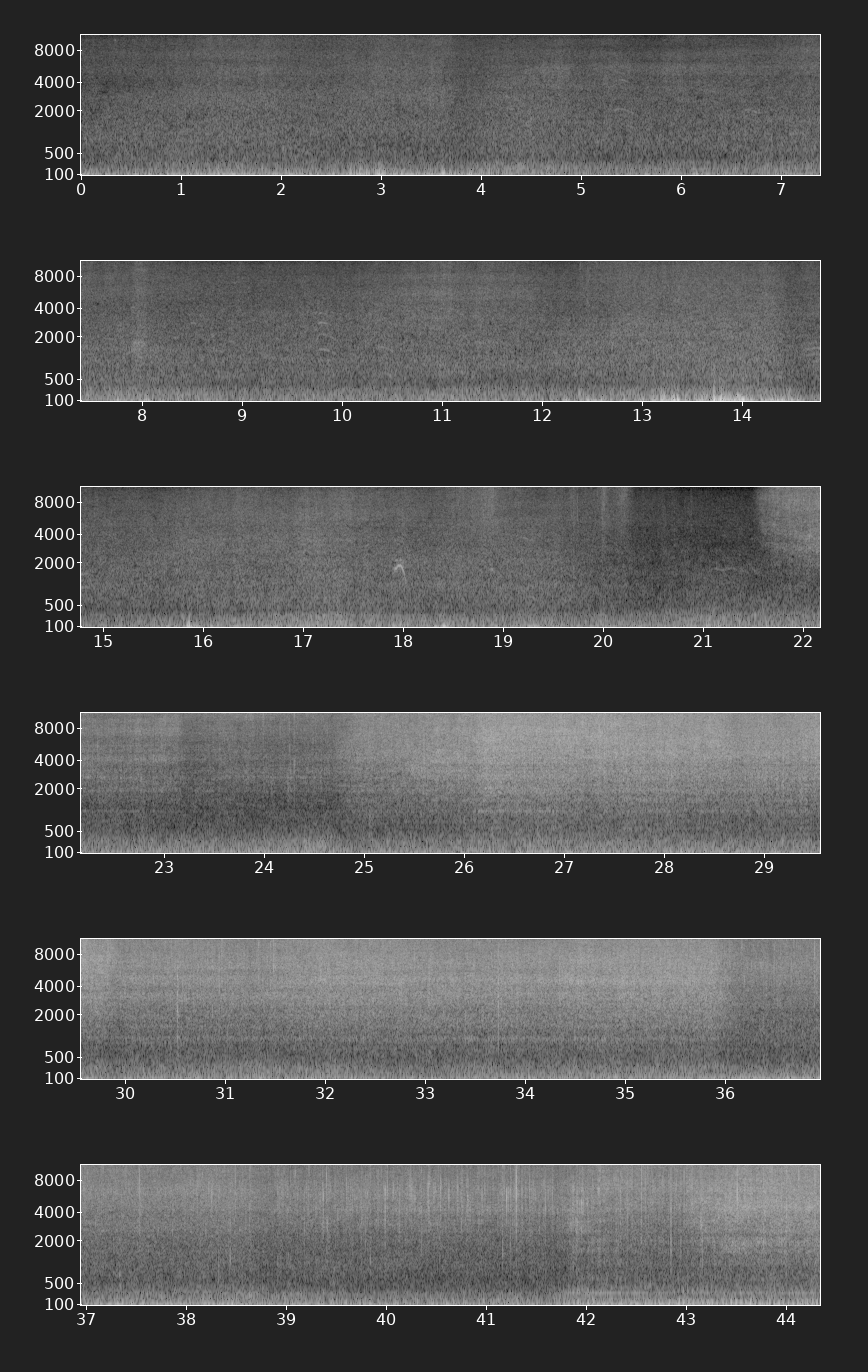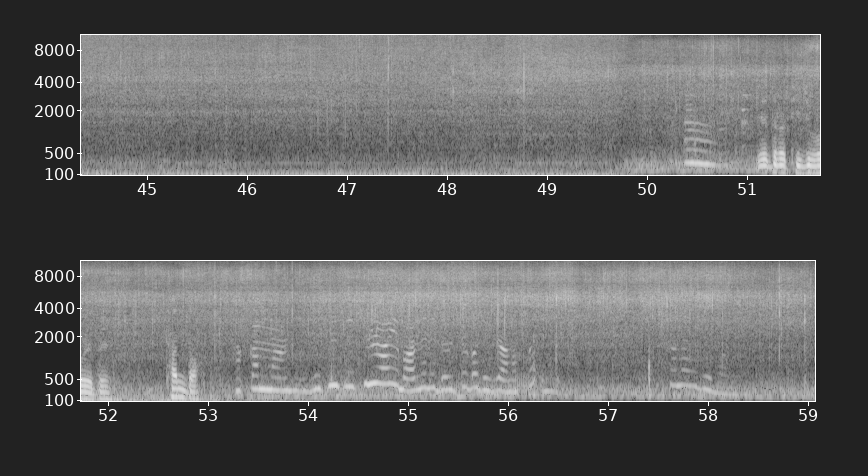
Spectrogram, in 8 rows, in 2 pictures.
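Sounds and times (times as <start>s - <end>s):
pork sizzling on a griddle: 21.6s - 59.0s.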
